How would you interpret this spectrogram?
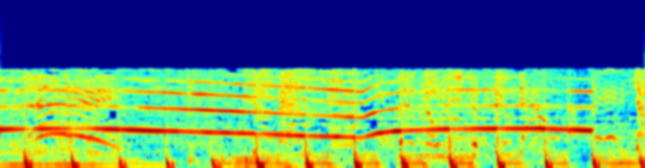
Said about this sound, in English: No, it's just we're in best of, and I like to use this week to test the equipment. And I was testing the siren to see if it worked. That's good. Is it working? The siren is working.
